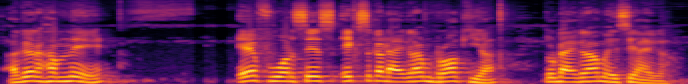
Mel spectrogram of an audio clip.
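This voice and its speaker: A man with a raised, high pitch teaches physics to a class in Hindi with a Marathi-influenced accent. He drops English technical terms into his sentences. He keeps asking the students questions and then gives the answers himself. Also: moderate pace, a little hiss or hum. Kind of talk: classroom lecture.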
